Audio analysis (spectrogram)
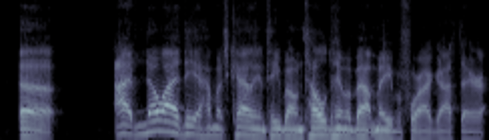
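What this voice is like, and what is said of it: Tennessee Southern accent. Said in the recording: “heard my accent, where he from, Tennessee ... a progressive hillbilly”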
